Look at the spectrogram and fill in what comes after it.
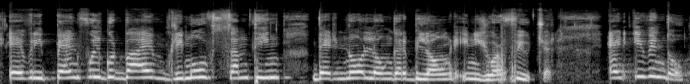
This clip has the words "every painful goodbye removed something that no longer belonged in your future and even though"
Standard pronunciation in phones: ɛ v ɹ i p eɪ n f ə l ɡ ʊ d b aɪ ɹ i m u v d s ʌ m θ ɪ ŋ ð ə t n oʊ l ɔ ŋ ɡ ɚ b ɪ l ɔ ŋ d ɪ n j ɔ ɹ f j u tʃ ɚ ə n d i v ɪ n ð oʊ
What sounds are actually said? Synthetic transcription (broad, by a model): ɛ v ɹ i p eɪ n f ə l ɡ ʊ d b aɪ ɹ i m u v s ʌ m t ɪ ŋ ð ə t n oʊ l ɔ ŋ ɡ ɚ b ɪ l ɔ ŋ d ɪ n j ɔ ɹ f j u tʃ ɚ ə n d i v ɪ n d oʊ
